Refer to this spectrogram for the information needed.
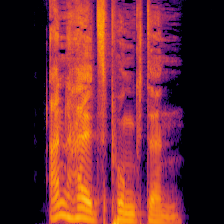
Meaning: dative plural of Anhaltspunkt
- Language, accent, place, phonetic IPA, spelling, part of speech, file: German, Germany, Berlin, [ˈanhalt͡sˌpʊŋktn̩], Anhaltspunkten, noun, De-Anhaltspunkten.ogg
